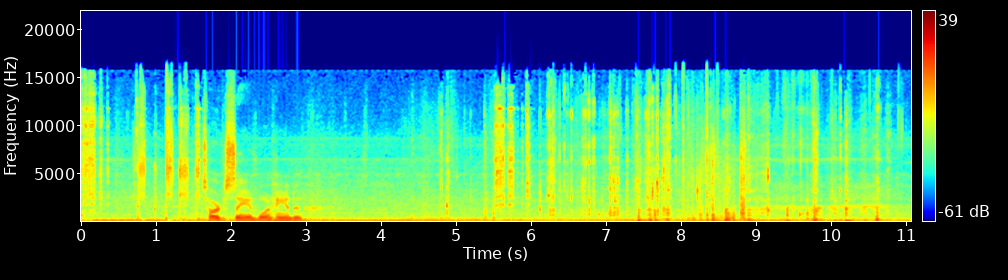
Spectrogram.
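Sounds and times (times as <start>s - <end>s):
camera and tripod clattering: 0.0s - 1.7s, 4.7s - 10.8s
steady low hum: 0.0s - 11.0s.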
